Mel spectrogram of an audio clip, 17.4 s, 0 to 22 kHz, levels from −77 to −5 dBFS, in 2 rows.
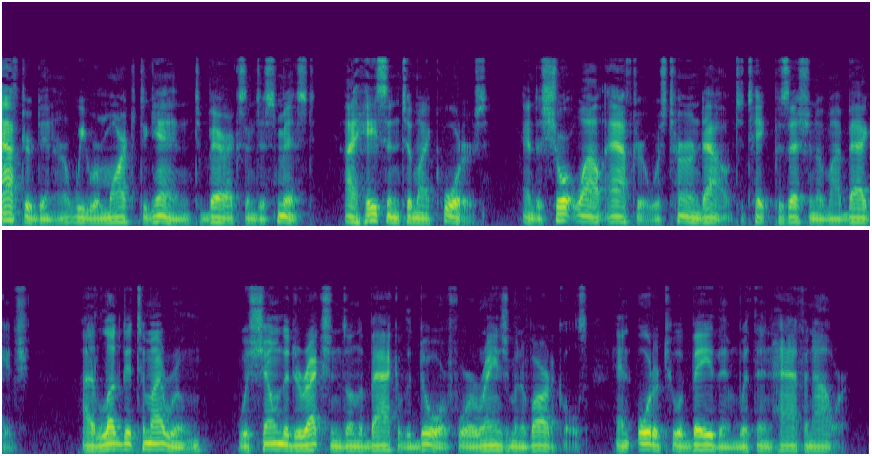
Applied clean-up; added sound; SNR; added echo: none; none; none; none.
